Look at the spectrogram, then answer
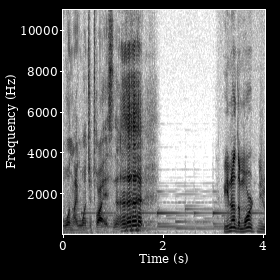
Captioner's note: laughing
